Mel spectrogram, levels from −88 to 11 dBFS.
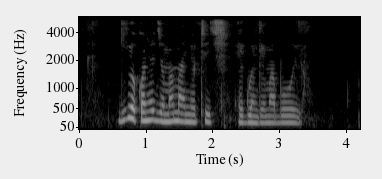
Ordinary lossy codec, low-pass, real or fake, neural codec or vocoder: none; 5.4 kHz; real; none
